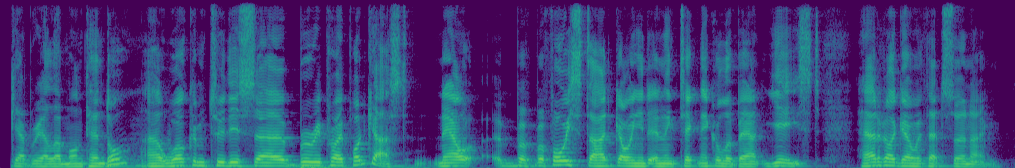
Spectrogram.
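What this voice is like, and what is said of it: Australian accent. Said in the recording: “it still had the Australian accent”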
